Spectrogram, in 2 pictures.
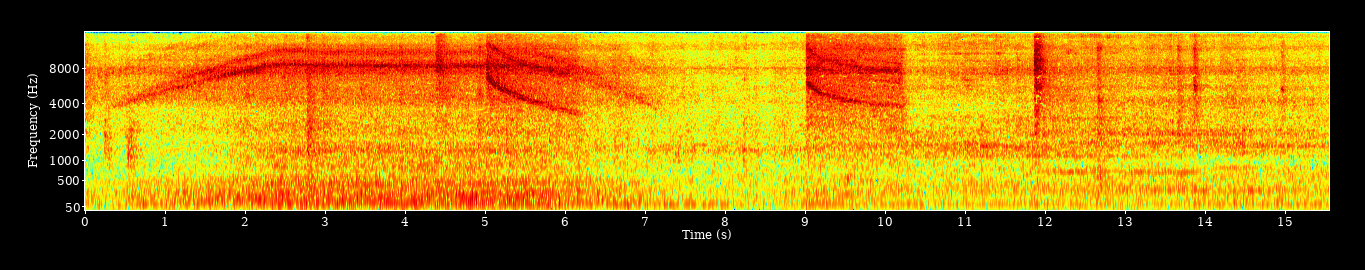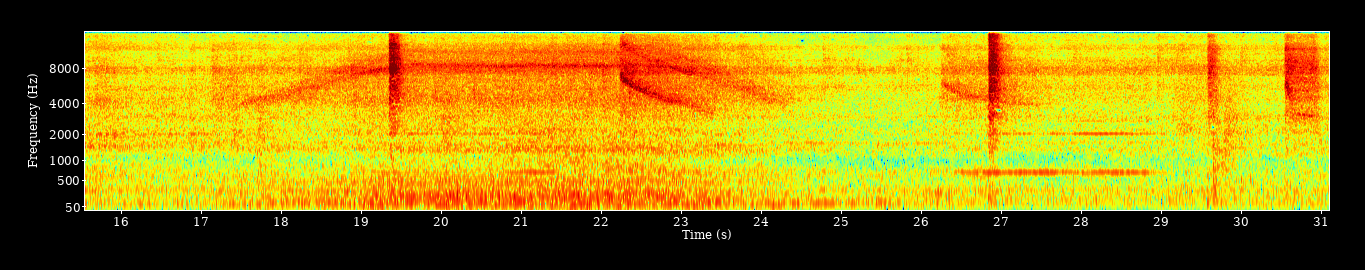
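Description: Toilet-paper and kitchen-towel converting line running: a steady machine rumble, with a high whine that rises, holds and then falls away, a cycle that comes round about every 17 seconds. A few sharp clicks and short hisses sound over it.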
